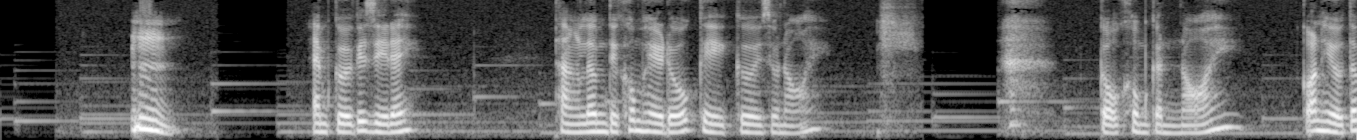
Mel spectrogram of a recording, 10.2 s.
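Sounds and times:
dry coughing: 0:01.0 - 0:01.4
speech: 0:01.0 - 0:01.4, 0:02.3 - 0:03.2, 0:04.2 - 0:06.8, 0:08.2 - 0:10.1.

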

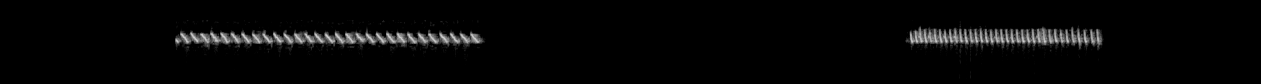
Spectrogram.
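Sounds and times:
canary trilling: 0:01.8 - 0:04.8, 0:09.1 - 0:11.1.

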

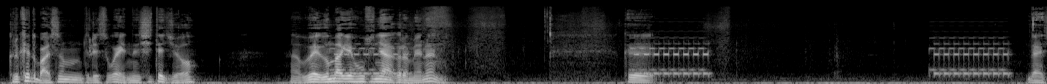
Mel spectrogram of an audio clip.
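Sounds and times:
speech: 0:00.1 - 0:02.1, 0:02.9 - 0:04.6, 0:06.3 - 0:06.7, 0:10.3 - 0:10.4
low hum: 0:02.2 - 0:05.4
telephone bell ringing: 0:03.3 - 0:04.1, 0:06.4 - 0:07.2, 0:09.3 - 0:10.2.

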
